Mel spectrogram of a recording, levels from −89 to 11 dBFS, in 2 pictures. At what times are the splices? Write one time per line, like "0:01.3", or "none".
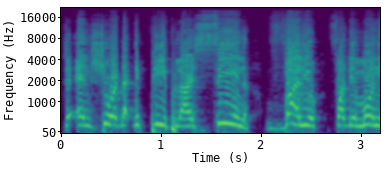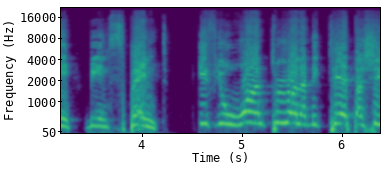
0:04.3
